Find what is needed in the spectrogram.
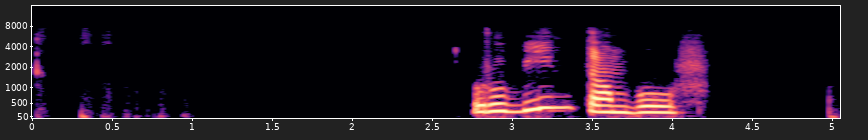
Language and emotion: Russian, neutral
